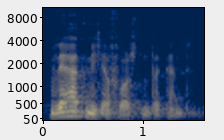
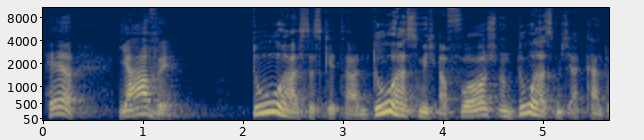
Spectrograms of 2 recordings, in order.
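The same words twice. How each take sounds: First: Said in the usual way. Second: Herr and du hammered out loud and high; Herr, Jahwe called out, then du hast punched each time; stress on du. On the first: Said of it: "Ich versuche so zu betonen". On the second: Shown as a demonstration. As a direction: du stressed loudly on every clause. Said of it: "Das ist nämlich der Punkt".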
